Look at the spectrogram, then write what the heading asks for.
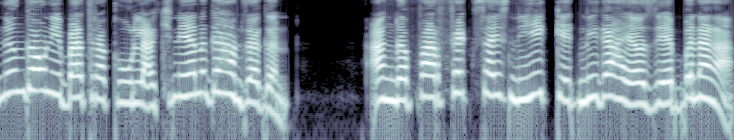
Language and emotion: Bodo, angry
